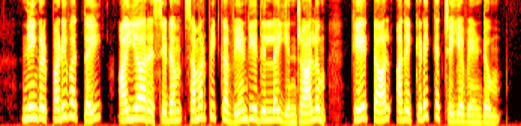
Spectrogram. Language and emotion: Tamil, neutral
